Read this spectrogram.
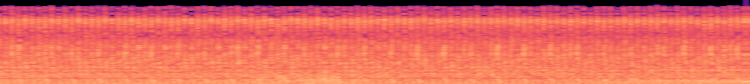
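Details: Daihatsu Taft Rocky diesel, just started, idling with an even, steady clatter and a regular beat, no misses or knocks; no blow-by smoke. A normal, healthy diesel idle.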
